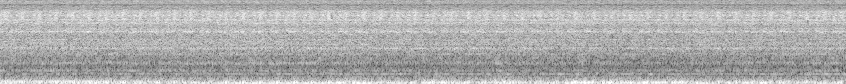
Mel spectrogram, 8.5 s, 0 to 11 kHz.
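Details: BMW E92 325i at cold start, misfire shown on INPA: low, lumpy rumble and uneven beat instead of a smooth hum, rough idle. Misfire at cold idle.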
